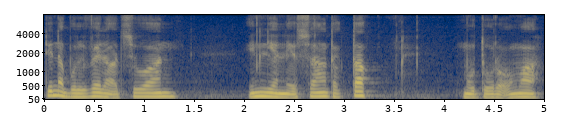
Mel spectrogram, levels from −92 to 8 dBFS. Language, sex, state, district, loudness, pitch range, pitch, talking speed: Mizo, male, Mizoram, Aizawl, -18 LUFS, 110-130 Hz, 120 Hz, 205 wpm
